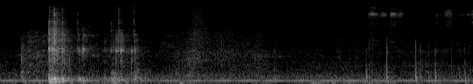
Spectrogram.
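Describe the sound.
Someone writing by hand makes soft pen-on-paper scratching, with a few brief scratchy strokes early on and then faint, intermittent ticks over a steady low hum.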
